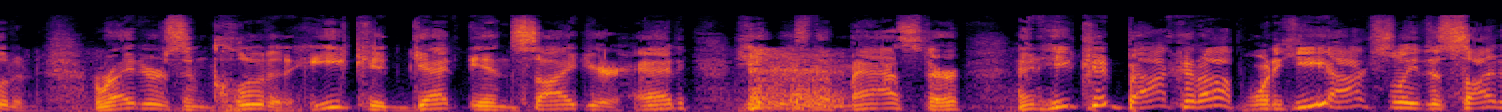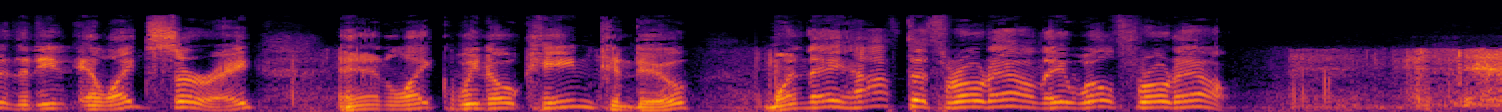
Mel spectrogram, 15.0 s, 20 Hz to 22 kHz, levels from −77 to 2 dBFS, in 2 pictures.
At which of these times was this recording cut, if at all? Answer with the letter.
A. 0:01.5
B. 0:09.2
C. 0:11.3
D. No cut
D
